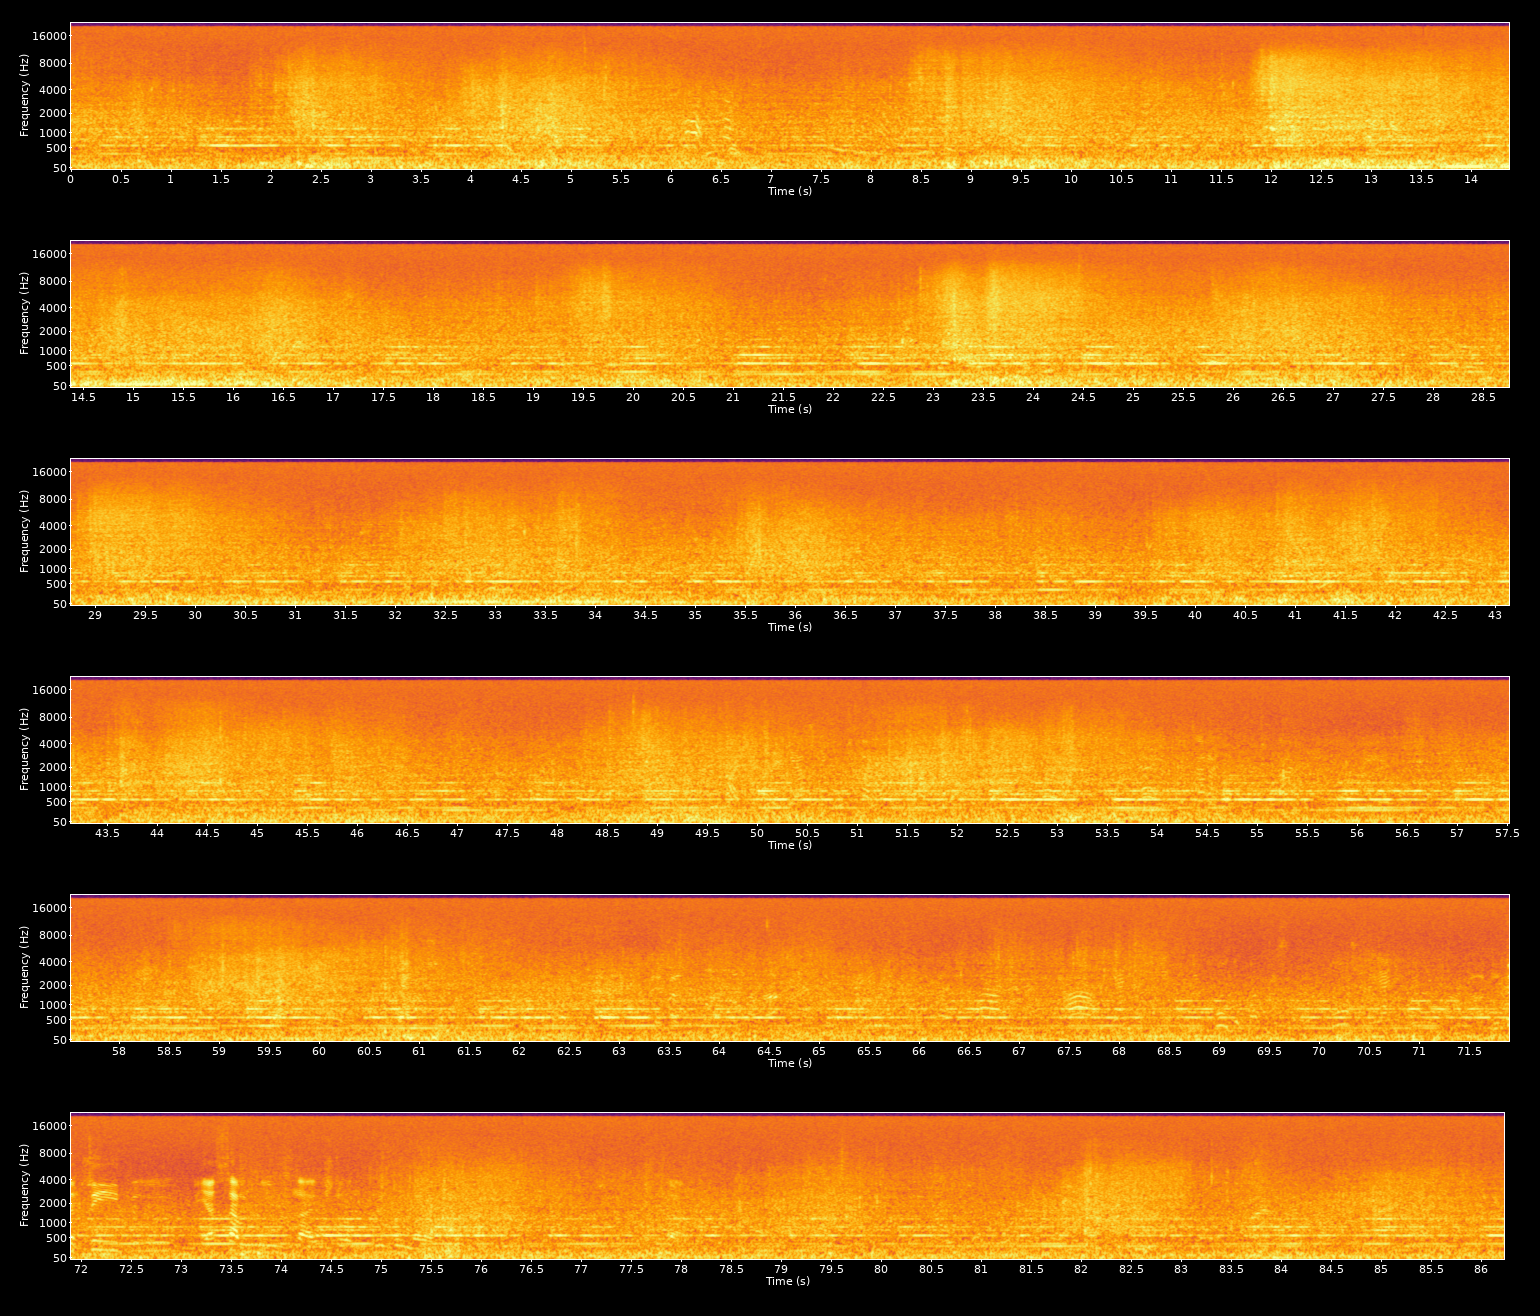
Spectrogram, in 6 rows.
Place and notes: {
  "title": "Linkeroever, Antwerpen, België - Linkeroever",
  "date": "2019-02-24 11:52:00",
  "description": "[H4n Pro] Cathedral bells on the opposite river bank. Towards the end waves crashing on the shore, caused by the river bus.",
  "latitude": "51.22",
  "longitude": "4.39",
  "altitude": "6",
  "timezone": "Europe/Brussels"
}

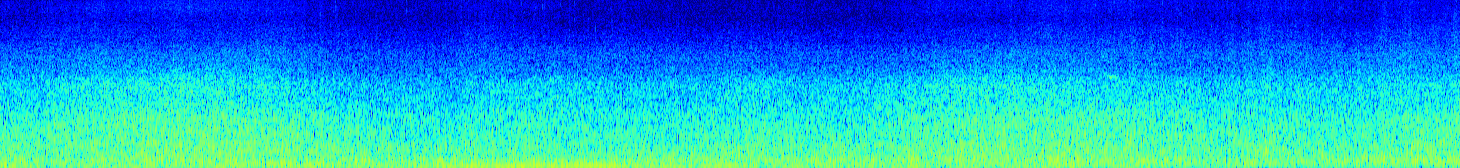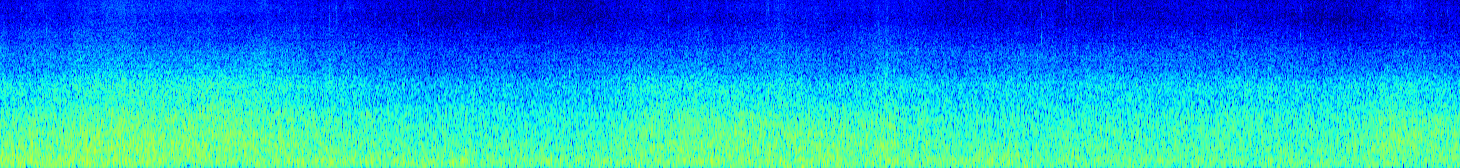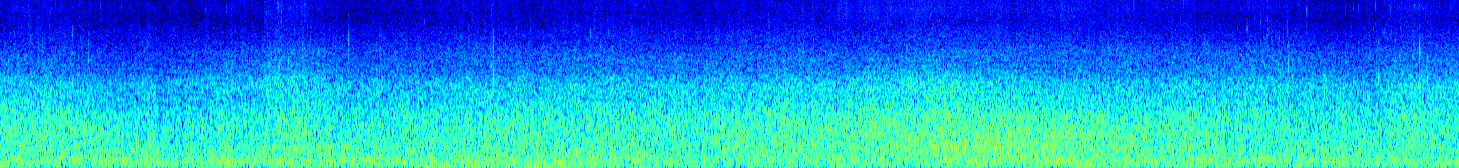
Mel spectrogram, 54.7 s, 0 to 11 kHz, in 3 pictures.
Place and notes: {
  "title": "漁人漁港. Jizatay - Small pier",
  "date": "2014-10-29 17:48:00",
  "description": "Small pier, Sound of the waves\nZoom H2n MS +XY",
  "latitude": "22.03",
  "longitude": "121.54",
  "altitude": "6",
  "timezone": "Asia/Taipei"
}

